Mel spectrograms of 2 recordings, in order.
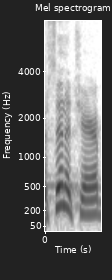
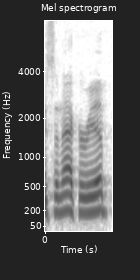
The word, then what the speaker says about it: Sennacherib: may be familiar with sennacherib or sin of cherub depending on how you say it i always say sennacherib he's another king he's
